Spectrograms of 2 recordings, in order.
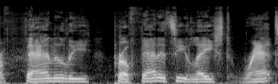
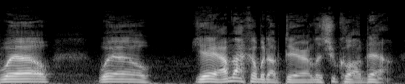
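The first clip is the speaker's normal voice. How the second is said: plain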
